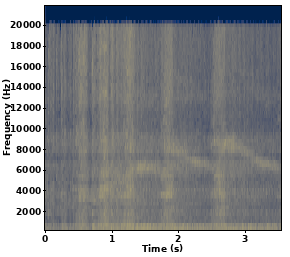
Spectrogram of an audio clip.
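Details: 1927 Ford Roadster 2.3L turbo four after fuel-line repair, on fresh 91-octane fuel: catches and runs with a smooth whirring rev that rises and settles, no knocks or rattles; running fine, no fuel leaks, awaiting tuning.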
